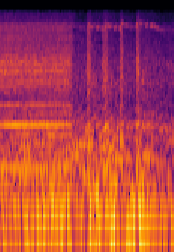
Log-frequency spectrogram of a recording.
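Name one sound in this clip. A racing car engine drops in pitch as the driver brakes.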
